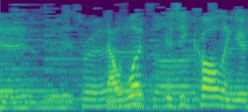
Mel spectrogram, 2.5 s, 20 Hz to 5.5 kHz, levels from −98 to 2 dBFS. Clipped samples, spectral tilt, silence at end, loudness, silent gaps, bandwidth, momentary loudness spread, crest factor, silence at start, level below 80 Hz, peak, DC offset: under 0.1%; -9 dB/octave; 0 s; -18 LUFS; none; 5.2 kHz; 11 LU; 18 dB; 0 s; -64 dBFS; 0 dBFS; under 0.1%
